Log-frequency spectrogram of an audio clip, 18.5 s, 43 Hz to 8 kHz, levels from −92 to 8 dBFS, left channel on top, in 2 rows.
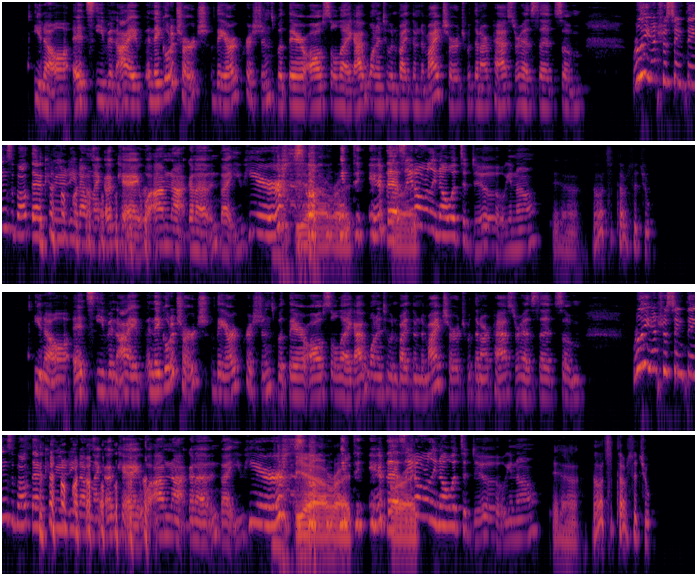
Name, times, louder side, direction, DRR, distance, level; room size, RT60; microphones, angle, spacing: voice 1, 0.4-8.1 8.4-13.4 13.7-13.8 14.1-16.4, left 2 dB, 45° left, 1.6 m, -36 dB
voice 2, 9.9-10.4 10.9-11.0 13.1-13.9 14.4-14.8 16.6-17.9, right 7 dB, 70° right, 0.4 m, -36 dB
4.5 x 3.6 x 3.0 m
head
